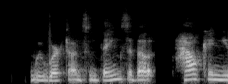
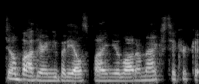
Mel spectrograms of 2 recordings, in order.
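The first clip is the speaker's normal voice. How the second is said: ordinary talk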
